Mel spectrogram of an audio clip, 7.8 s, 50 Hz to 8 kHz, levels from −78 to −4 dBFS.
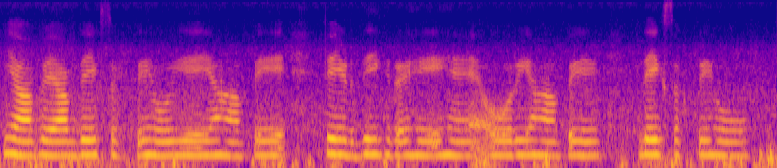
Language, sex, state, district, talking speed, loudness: Hindi, female, Haryana, Charkhi Dadri, 145 wpm, -19 LUFS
